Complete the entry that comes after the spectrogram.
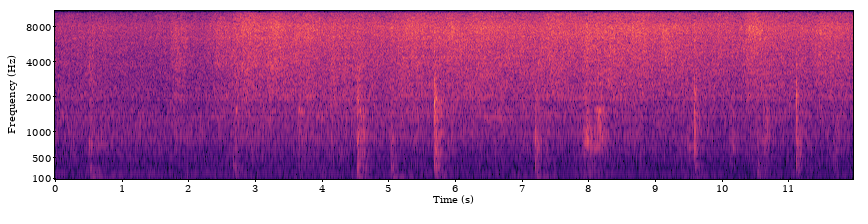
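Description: Onion and spice masala with freshly added yogurt sizzling as it fries in a nonstick kadhai, stirred with a spatula that knocks and scrapes against the pan about seven times. The sizzle grows louder a couple of seconds in, as the yogurt is stirred into the hot oil.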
